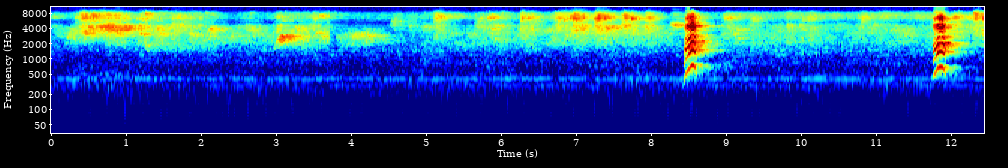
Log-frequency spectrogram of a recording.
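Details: Pet parrot calling out when touched by its owner: quiet rustling background, then two loud, sharp, harmonic cries, each rising and falling, about three seconds apart near the end.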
